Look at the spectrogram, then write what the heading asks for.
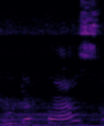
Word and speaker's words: Budapest: yes finally in budap how do you pronounce it Budapest or budapes budapes the second yeah ah budapes yeah yeah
